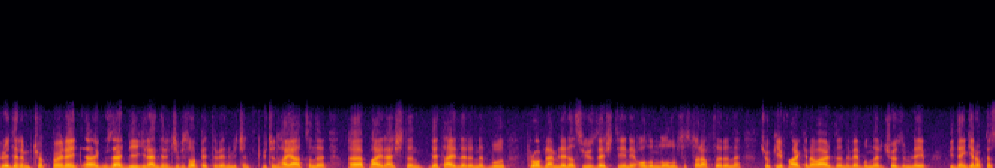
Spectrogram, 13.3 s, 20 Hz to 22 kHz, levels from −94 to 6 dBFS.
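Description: No technical faults are audible in this speech.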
